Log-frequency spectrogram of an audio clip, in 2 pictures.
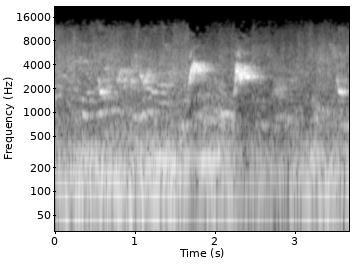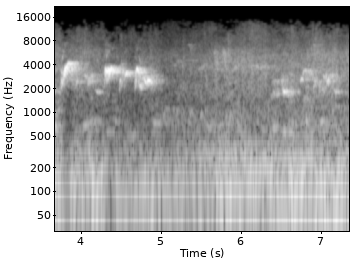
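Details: Hand-fed red-whiskered bulbul, three months old and kept caged, chattering with scattered bursts of high warbled and chirped phrases, some doubled, separated by brief quieter stretches.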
